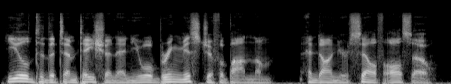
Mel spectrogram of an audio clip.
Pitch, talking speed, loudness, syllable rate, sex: 95 Hz, 185 wpm, -18 LUFS, 5.2 syllables/s, male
